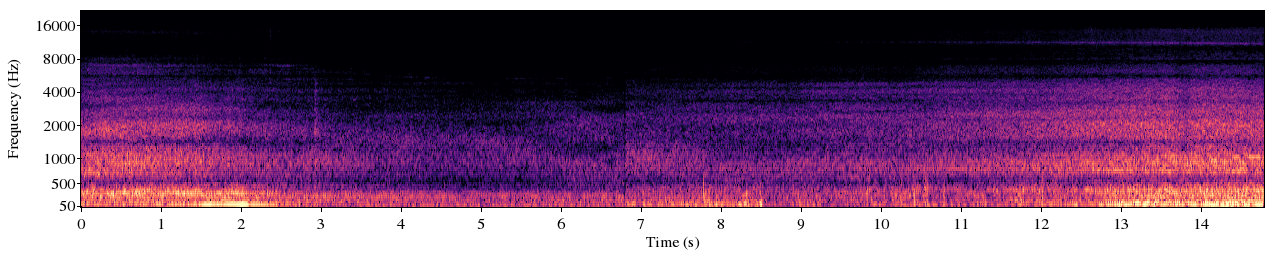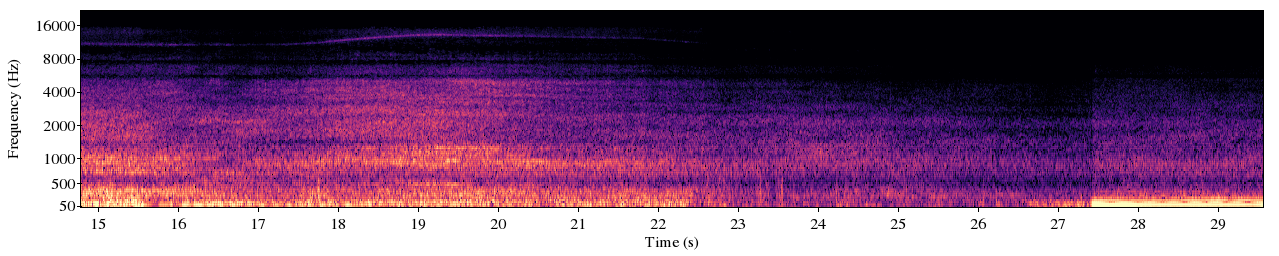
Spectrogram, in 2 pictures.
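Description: Heavy trucks passing on a highway: a dump truck going by, then a multi-axle mobile crane carrier whose engine and tyre noise swells to a peak and fades. Near the end a louder low engine drone cuts in suddenly.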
